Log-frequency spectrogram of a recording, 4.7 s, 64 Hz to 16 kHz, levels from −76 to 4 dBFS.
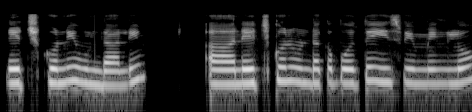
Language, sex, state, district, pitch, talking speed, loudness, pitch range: Telugu, female, Telangana, Karimnagar, 270 Hz, 90 wpm, -17 LUFS, 265-285 Hz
